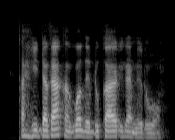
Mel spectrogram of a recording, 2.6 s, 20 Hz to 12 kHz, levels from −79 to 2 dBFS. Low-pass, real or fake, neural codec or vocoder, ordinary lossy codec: 7.2 kHz; fake; codec, 16 kHz, 1 kbps, FunCodec, trained on LibriTTS, 50 frames a second; none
